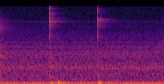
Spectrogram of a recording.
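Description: Two short clicks about half a second apart, from a computer mouse being pressed and released while text is selected on screen, over the low steady hum of a computer fan.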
